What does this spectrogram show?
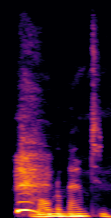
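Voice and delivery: put-on English-sounding accent. Repeating the actor's line back: Orlando Bloom British accent. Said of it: "In his British accent?".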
